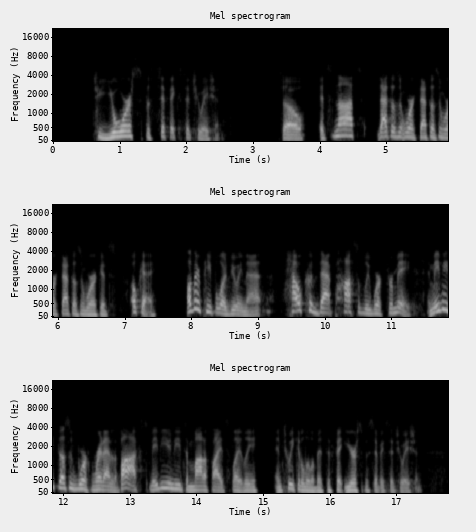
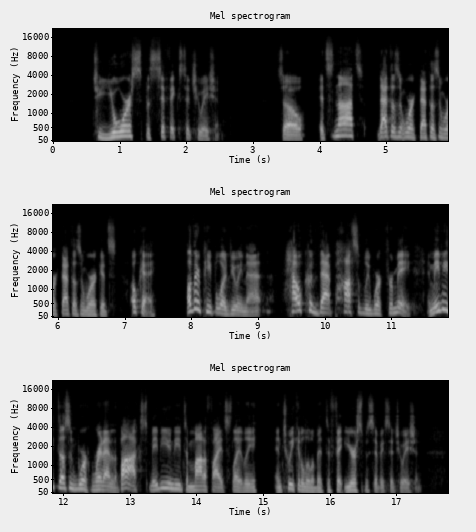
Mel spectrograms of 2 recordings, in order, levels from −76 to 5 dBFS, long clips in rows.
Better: second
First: muffled; very; fading above 1 kHz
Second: none

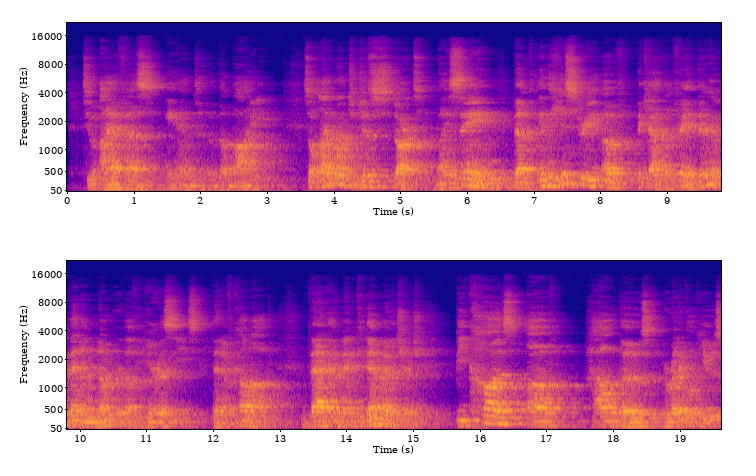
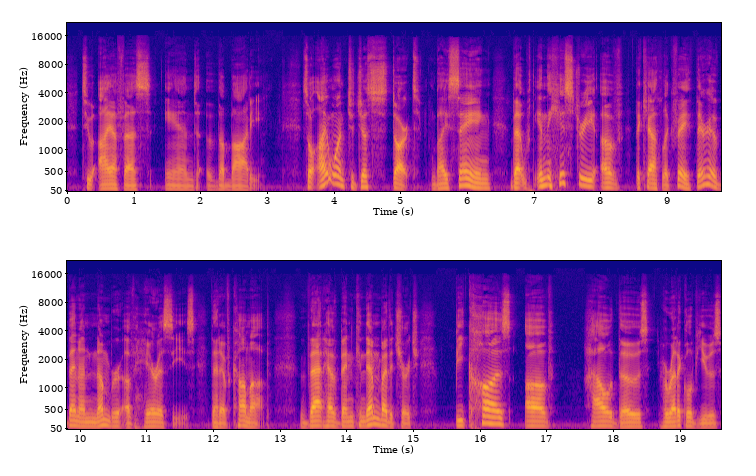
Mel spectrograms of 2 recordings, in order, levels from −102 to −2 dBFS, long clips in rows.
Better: second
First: off-mic speech; far // room echo; strong; dies away in 1.2 s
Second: none

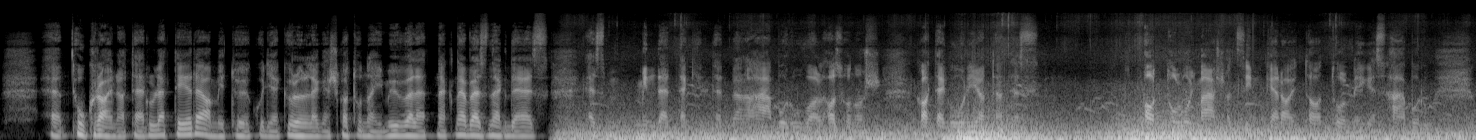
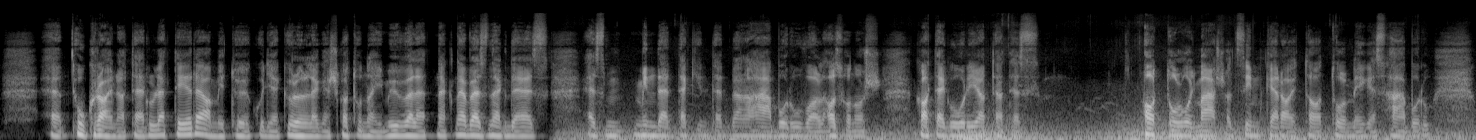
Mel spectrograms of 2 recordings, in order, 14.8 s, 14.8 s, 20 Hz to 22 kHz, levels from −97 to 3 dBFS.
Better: second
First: wind noise on the microphone; heavy; from 5.5 s on; 6 dB below the speech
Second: wind noise on the microphone; occasional gusts; from 5.5 s on; 20 dB below the speech

